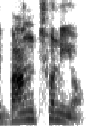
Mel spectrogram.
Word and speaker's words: বাঞ্ছনীয়: আর এটা দেখো, এই যে তোমাদেরকে বলি বাঞ্ছনীয়, বয়কার বা ইয় ছ নিয়, তার মানে ইয় যোগ ছ উচ্চারণ করতেছো, বাঞ্ছনীয়, তাহলে কি যে এটা পেয়ে যাচ্ছ।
